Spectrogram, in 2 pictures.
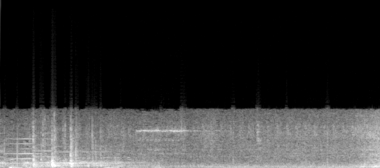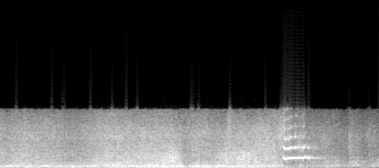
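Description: A car in a vintage Andy Hardy film with Mickey Rooney pulls away as a rising engine roar swells midway, with a brief tyre squeal near the end after quieter opening sounds.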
